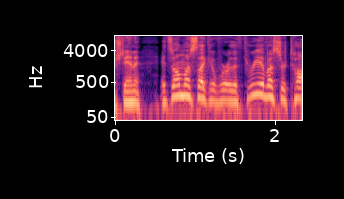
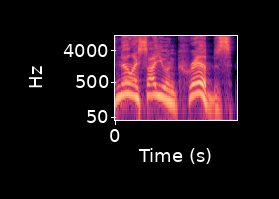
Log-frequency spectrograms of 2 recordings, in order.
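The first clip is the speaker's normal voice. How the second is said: enthusiastic imitation; 7 semitones higher, 4 dB louder than usual. Retold star's enthusiastic reply.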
